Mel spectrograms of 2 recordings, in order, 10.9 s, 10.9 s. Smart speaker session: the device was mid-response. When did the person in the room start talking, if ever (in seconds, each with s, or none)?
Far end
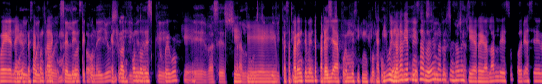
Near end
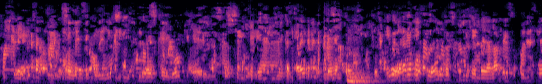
6.9 s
